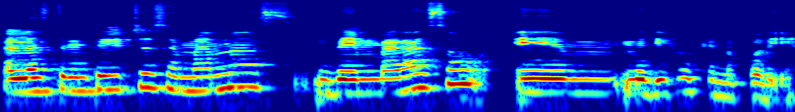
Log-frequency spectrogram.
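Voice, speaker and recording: A woman with a plain, everyday voice speaks at a fairly high pitch with lively intonation. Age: 30s. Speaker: birth-rights advocate. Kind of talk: interview.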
